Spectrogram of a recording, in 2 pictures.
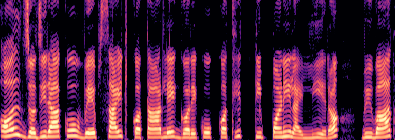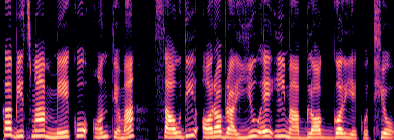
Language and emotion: Nepali, neutral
